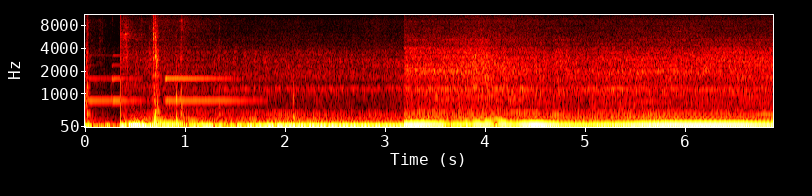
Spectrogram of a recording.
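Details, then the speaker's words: Car warming up after it started once the fuel pump was touched, suspected intermittent fuel pump: a few clicks, then smooth low idle hum holding steady without stumbles or misses; runs fine, pump replacement deferred. "Alright, the car continued to run just fine, and the customer wants to wait till the fuel pump goes out again until they want to replace it, so we'll do that."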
